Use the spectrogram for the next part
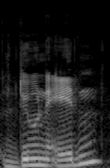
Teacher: say it as if you're from Minnesota, and it'll sound pretty close due to the nasalization and monophthongization that exist in both types of speech.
